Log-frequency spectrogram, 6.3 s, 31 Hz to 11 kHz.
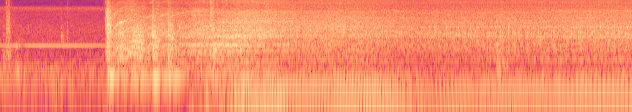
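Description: Jeep 4.0L pushrod inline-six cranking on the starter about a second in, catching quickly with a brief rise in revs, then settling into a steady idle. It now starts because a coil boot that was not seated on its spark plug, leaving that cylinder without spark, has been reseated. A steady tone sounds in the first second before cranking.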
